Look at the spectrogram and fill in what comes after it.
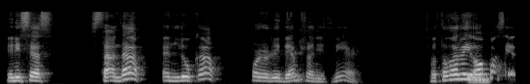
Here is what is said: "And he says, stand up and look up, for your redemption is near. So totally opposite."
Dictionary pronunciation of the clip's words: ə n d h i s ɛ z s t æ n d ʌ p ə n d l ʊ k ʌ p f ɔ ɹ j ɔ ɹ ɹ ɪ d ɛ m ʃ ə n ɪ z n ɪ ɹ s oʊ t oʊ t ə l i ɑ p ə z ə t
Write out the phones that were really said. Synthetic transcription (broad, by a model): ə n h i s ɛ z s t æ n d ʌ p ə n d l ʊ k ʌ p f ɔ ɹ j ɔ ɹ ɹ ɪ d ɛ m ʃ ə n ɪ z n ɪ ɹ s oʊ t oʊ t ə l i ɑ p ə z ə t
